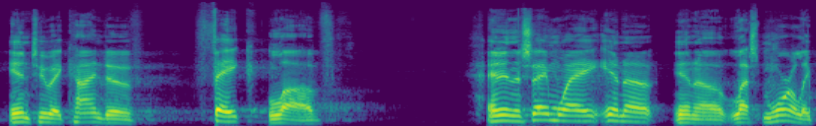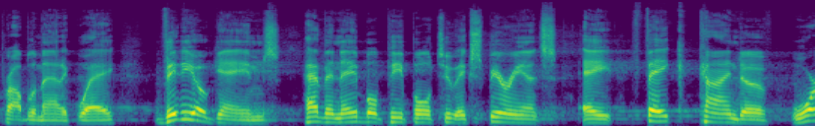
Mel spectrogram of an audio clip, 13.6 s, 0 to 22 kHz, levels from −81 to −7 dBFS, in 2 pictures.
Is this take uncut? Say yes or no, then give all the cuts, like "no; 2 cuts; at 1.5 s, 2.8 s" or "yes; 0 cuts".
no; 1 cut; at 5.5 s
